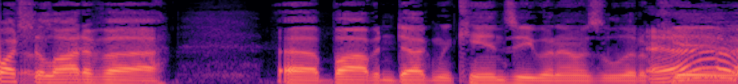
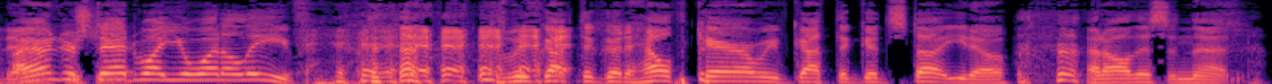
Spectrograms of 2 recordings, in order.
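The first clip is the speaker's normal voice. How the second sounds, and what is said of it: Good put-on Canadian accent. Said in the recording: “I've never heard your Canadian accent, but it's actually really good.”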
